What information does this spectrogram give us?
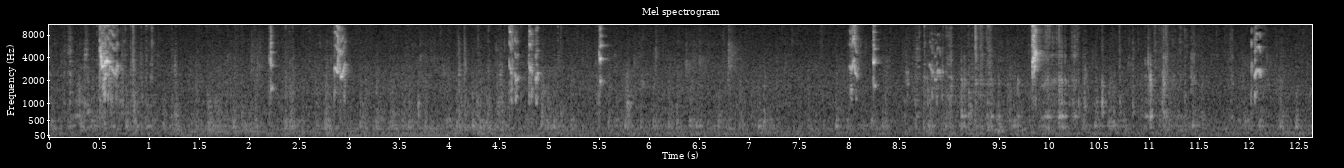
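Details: Pet rosy-faced lovebird on a rainy day, giving scattered high, thin chirps and short buzzy notes at irregular intervals, some in quick pairs, over a quiet background with faint household and street noise.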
